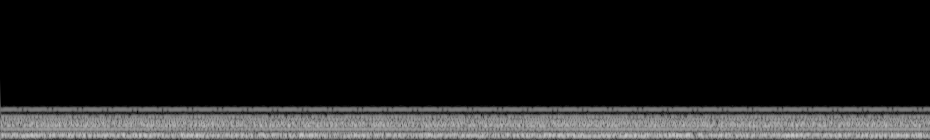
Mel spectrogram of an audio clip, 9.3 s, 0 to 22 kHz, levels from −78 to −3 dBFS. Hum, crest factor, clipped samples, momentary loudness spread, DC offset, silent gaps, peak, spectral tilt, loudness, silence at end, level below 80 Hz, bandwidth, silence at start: none; 12 dB; under 0.1%; 1 LU; under 0.1%; none; -14 dBFS; -6.5 dB/octave; -27 LUFS; 0 s; -58 dBFS; 1 kHz; 0 s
